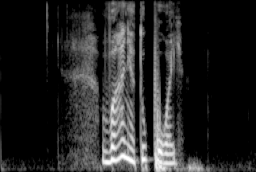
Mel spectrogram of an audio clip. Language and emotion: Russian, angry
